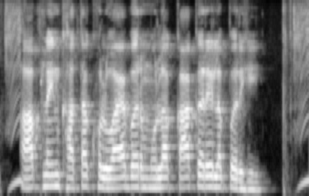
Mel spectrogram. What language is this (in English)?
Chhattisgarhi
